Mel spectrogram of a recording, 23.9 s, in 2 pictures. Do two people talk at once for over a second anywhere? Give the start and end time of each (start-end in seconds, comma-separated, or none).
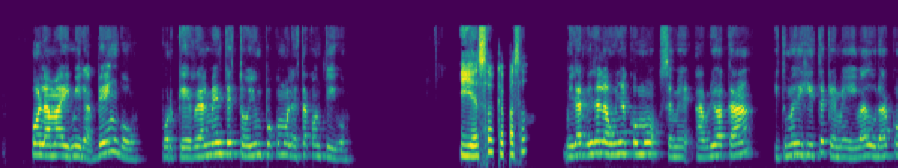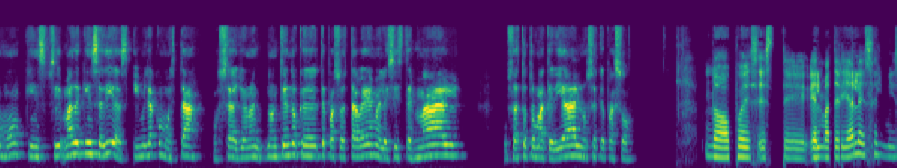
none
